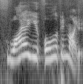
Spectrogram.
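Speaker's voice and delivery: put-on a little British accent. Imagine the actor confronting you over the camera in his face, in Tom Holland's little British voice. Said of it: "with his little British voice goes".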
